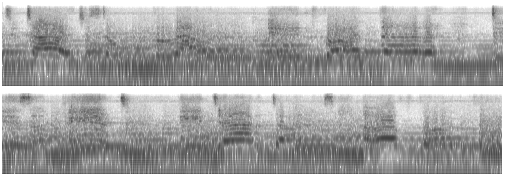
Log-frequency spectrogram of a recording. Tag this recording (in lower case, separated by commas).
female singing, music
